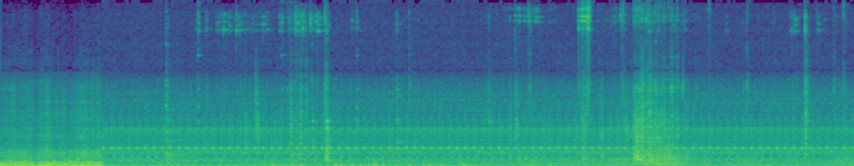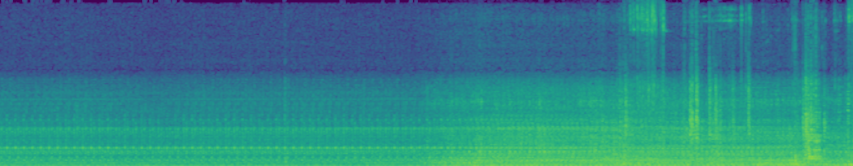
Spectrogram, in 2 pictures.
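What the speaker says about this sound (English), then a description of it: "put the drag behind the tractor and run over it" A tractor runs steadily while pulling a drag across loose topsoil on a runway, its engine drone continuous and fairly loud, with a brief rough scraping swell near the middle and the engine working harder toward the end.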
